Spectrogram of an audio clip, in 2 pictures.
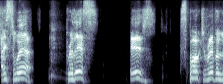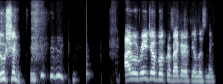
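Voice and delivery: heroic, rousing, stirring delivery. Addressing an author named Rebecca in a Braveheart-style battle speech. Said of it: "best Braveheart style speech you can muster".

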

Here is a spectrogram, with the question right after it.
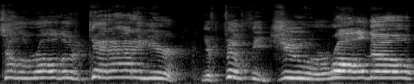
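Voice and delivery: very high, loud yell. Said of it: "sees it and she yells".

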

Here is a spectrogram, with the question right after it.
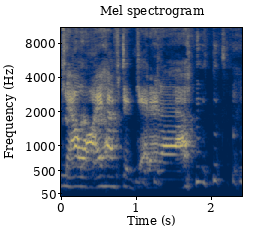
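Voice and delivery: mock aggressive, pretend angry tone. Imagining a mother in labour speaking to her husband: mock aggressive tone. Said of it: "in a much more aggressive tone".

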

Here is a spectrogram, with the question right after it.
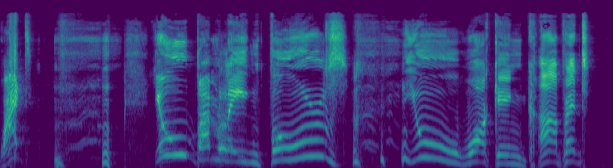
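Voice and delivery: very high, drawn-out villain voice. Talking about the actor who voices Skeletor, doing Skeletor voice. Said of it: "I'm trying my best to do the best impression of him".

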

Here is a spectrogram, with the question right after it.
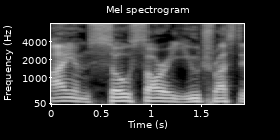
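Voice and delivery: calm, even, unbothered, slow delivery. Retelling a scene where Nimrod apologizes before killing Xavier, calmly imitating Nimrod. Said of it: "he says it so calm".

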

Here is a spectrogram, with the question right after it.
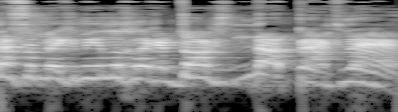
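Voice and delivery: very high, shrill, loud screaming outburst. Retelling a scene where Ray Purchase kicks someone: imitating Ray Purchase screaming. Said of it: "And then he screams at him".

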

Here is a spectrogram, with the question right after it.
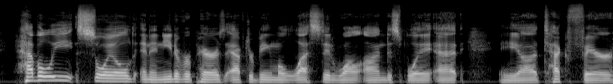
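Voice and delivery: plain

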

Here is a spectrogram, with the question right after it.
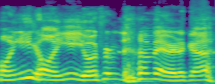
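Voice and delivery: loud put-on Swedish accent, gibberish-style. Speaker retells what a Norwegian couple said to them: Swedish Chef impression. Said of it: "I was totally doing Swedish chef".

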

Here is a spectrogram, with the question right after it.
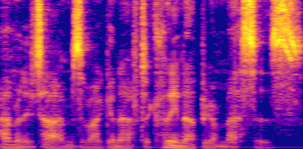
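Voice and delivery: bad put-on voice, too deep and rough. Recapping a scene, cutting to Crowley, in a bad Crowley impression. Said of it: "That's my bad Crowley impression. / It's too deep".

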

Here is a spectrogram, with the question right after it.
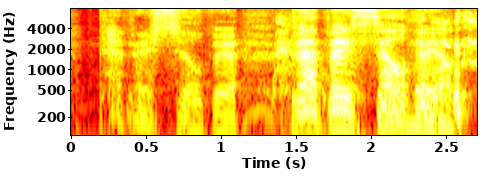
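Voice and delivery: deep, smooth, loud, grudging voice. Imagining a name said in a smooth, grudgy Liam O'Brien voice. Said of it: "with the very smooth, grudgy Liam O'Brien voice".

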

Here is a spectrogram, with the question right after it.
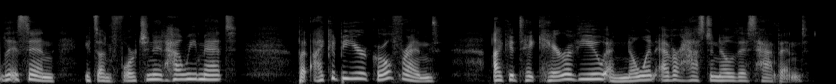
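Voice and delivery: very gentle, soft speech. Retelling how a captive spoke to her captor: imitating very gentle talk. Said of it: "she would talk to him very gently, like a four-year-old".

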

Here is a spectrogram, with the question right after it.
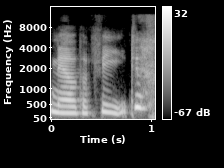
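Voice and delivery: play-acted, high, tearful, welling-up little voice. Discussing an episode, the speaker quotes Bender, imitating Bender's teary voice. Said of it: "He kind of says it in like a teary voice".

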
